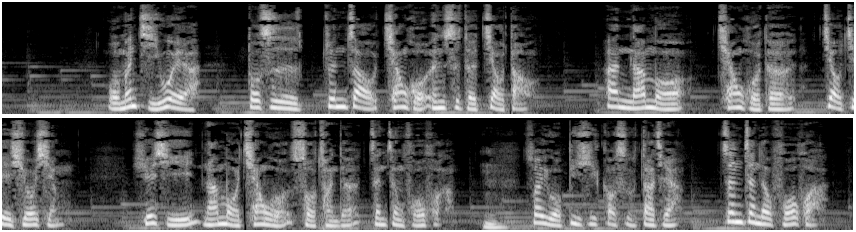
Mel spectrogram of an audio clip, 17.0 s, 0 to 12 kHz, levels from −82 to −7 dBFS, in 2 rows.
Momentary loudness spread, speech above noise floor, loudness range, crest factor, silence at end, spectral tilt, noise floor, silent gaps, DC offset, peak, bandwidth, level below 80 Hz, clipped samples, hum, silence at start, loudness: 10 LU; 28 dB; 3 LU; 16 dB; 0.25 s; -5 dB/octave; -45 dBFS; none; under 0.1%; -2 dBFS; 11.5 kHz; -44 dBFS; under 0.1%; none; 0.3 s; -18 LUFS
